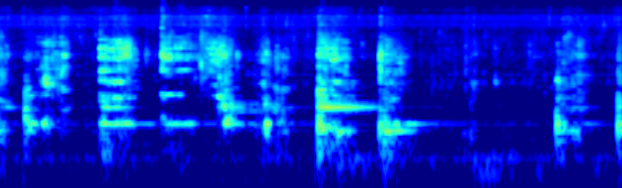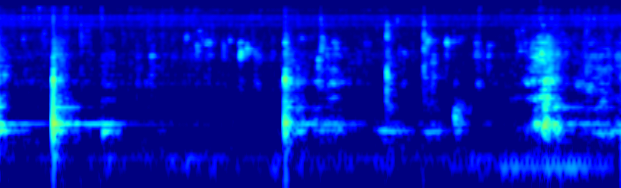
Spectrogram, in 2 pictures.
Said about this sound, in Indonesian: Akan tumis hingga layu dan kekuningan pemirsa serta harum.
